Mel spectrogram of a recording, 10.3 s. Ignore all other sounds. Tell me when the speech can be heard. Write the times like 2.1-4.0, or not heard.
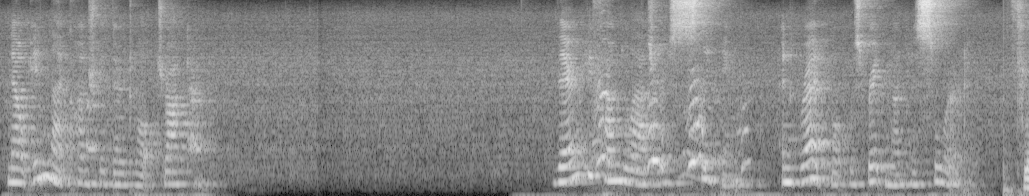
0.1-2.1, 5.5-10.2.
